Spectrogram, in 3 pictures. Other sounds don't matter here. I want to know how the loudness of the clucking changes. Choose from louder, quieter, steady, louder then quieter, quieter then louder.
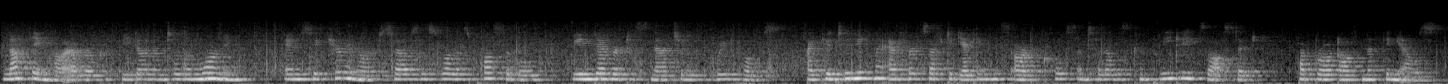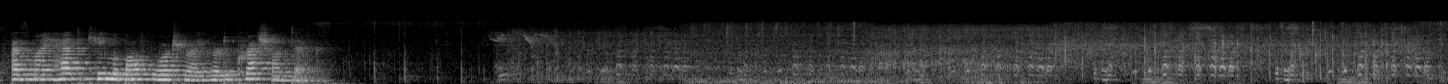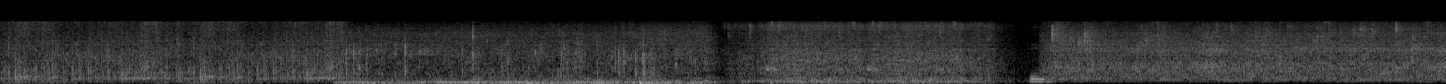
louder.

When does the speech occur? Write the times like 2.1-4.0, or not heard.
0.0-17.6.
